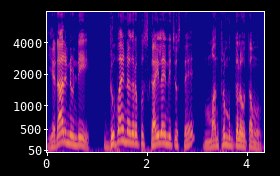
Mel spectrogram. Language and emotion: Telugu, happy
